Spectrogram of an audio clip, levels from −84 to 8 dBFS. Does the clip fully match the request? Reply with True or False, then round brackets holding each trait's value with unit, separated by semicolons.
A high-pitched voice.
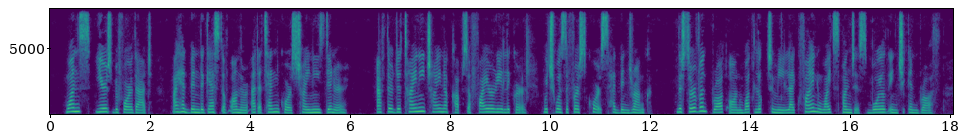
True (225 Hz)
